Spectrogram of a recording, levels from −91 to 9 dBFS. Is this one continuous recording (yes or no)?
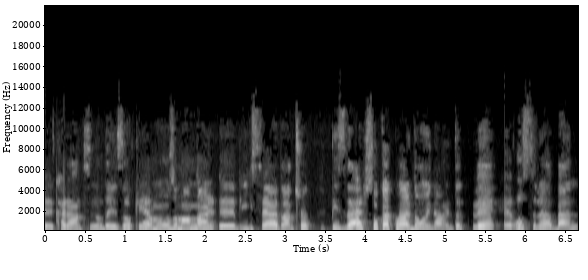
no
